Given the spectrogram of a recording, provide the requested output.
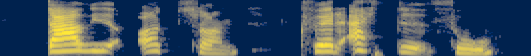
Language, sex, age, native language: Icelandic, male, 6, Icelandic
